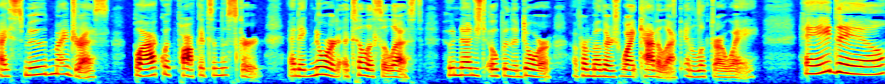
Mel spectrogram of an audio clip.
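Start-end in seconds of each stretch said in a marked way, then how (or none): 10.0-11.1 slow, high, drawn-out, stretched-out words. A girl calls to Dale from her mother's car, drawing out the words. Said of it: "drawing out the words".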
